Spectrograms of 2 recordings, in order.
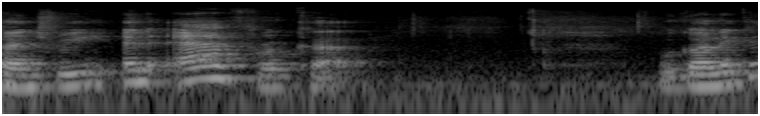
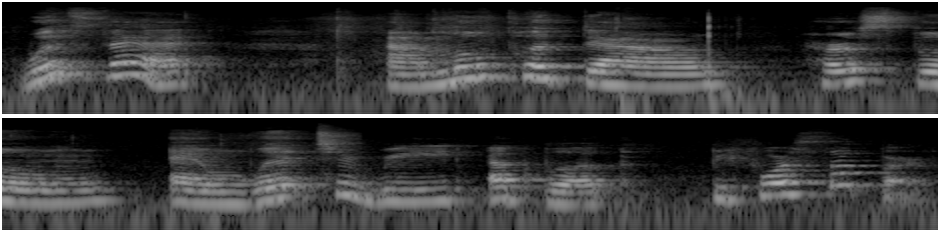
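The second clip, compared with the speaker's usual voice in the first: lively, sing-song picture book reading; reading to children. Acted. Teacher reading a picture book to a class, lively.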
